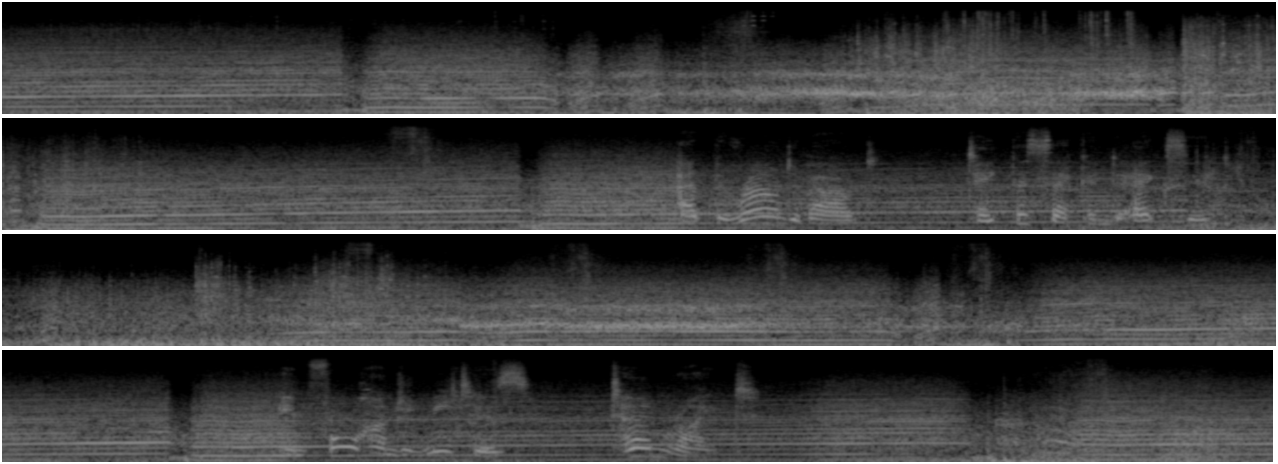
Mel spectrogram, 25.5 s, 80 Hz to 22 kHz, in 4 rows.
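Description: A Lamborghini Aventador races in the video game Forza Horizon 4, LEGO Valley, its engine revving hard and climbing through repeated gear shifts, with brief tire squeals, loud and continuous throughout.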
